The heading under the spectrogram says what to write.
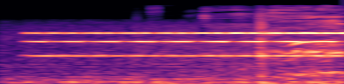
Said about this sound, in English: Hello. Ooh. I'm Laura Woods, and this is my doorbell.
